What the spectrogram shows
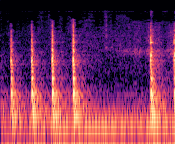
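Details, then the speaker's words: PT Cruiser front suspension, wheel off, wheel rocked by hand: sharp hollow knocks about three a second in short runs from play in the worn ball joint, suspected source of a clunk first blamed on the sway bar, before control arm replacement. "that's play in the ball joint now you're hearing and probably some of that little clunking noise"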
